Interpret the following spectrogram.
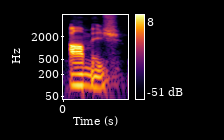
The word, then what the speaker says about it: homage: know but then i looked it up and it's homage so he was right but because it says it's hard to pronounce that's a-a-m-a-h-j homage see yeah we're right um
